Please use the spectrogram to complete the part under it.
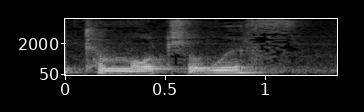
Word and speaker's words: tumultuous: How do you pronounce that? – Tumultuous. – Tumultuous. – I read books and I say tumultuous. – Why was I trying to put an L in there? Tumultuous. – Didn't I put an L? Tumultuous.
